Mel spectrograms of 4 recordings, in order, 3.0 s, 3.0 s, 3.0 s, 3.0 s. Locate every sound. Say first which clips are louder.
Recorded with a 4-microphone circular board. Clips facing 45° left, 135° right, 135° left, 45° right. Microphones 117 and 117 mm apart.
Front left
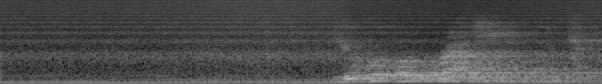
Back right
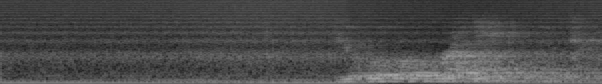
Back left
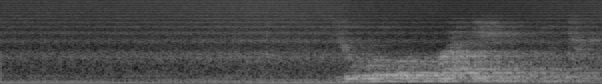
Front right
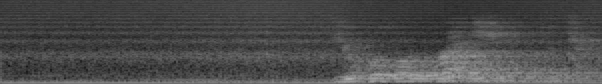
1.6 s a man speaking: front left 2 dB, front right 1 dB; 40° left, 6.5 m; by 2.9 s 45° left, 5 m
